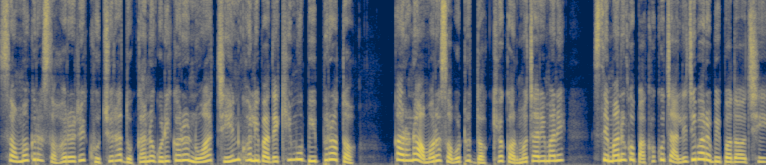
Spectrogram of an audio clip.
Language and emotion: Odia, fearful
